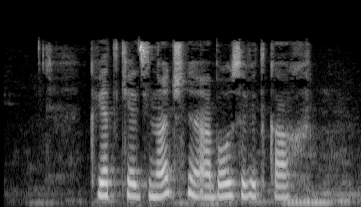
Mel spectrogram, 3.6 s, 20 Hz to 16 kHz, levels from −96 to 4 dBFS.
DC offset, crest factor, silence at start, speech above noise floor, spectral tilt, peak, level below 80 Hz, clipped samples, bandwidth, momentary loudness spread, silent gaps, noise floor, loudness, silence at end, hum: under 0.1%; 20 dB; 0.45 s; 28 dB; -3.5 dB/octave; -4 dBFS; -56 dBFS; under 0.1%; 8 kHz; 16 LU; none; -49 dBFS; -21 LUFS; 0.05 s; none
